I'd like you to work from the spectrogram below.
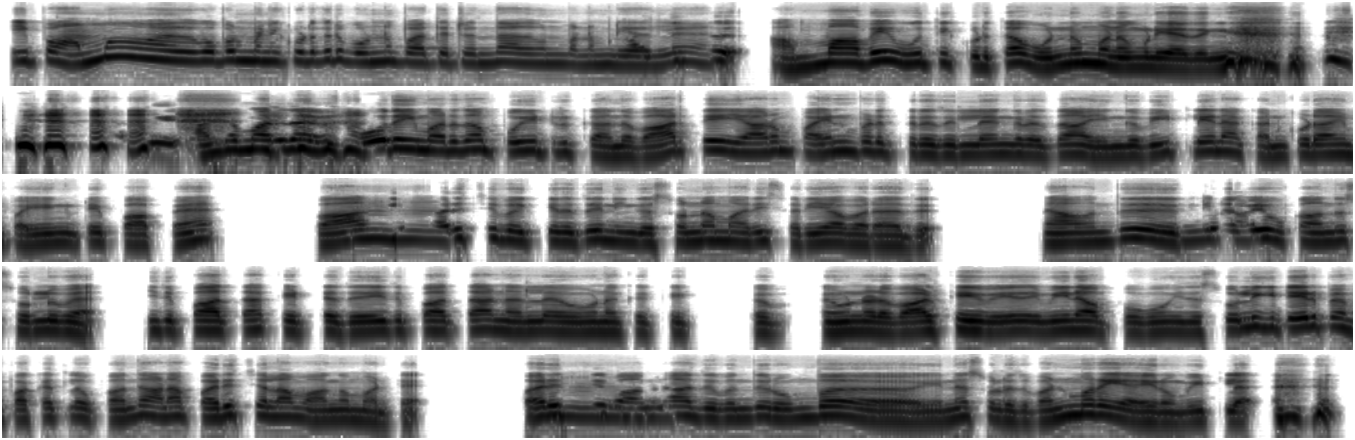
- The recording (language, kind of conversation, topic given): Tamil, podcast, டிஜிட்டல் சாதனங்களிலிருந்து சில நேரம் விலகிப் பழக ஒரு எளிய முறையைப் பற்றி நீங்கள் பகிர்ந்து கொள்ள முடியுமா?
- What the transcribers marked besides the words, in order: chuckle; laugh; chuckle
